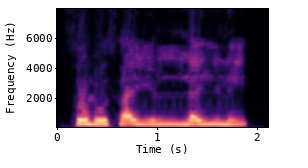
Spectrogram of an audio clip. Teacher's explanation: لام پہ تشدید ہے تو ہم 2 حرف کے برابر حرف اللام کو پڑھیں گے · تھا کی ادائیگی زبان کے سر اور اوپر والے دانتوں کے اندرونی کناروں سے ہے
